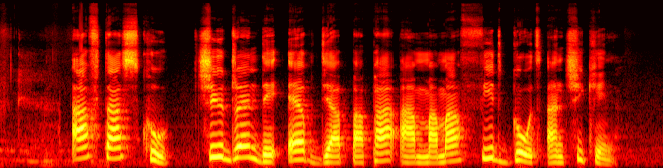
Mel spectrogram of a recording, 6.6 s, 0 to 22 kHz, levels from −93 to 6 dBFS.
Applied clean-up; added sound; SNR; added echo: none; none; none; none.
